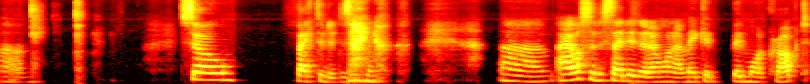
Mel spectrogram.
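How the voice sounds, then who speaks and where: With a Czech accent, a woman speaks with long, frequent pauses, big swings in loudness and ordinary pitch variation. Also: medium pitch for a woman, moderate pace. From Czech Republic. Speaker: knitwear designer. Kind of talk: casual vlog chat. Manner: hesitant, many fillers.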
